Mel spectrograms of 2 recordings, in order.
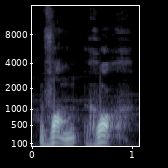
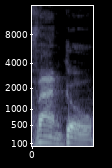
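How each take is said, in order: First: The name is said with its harder, original sounds. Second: The name is said with simpler, easier sounds. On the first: The speaker calls it right. "Or actually" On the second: The speaker calls it wrong. "It's not Van Gogh, but obviously that's easier to pronounce"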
